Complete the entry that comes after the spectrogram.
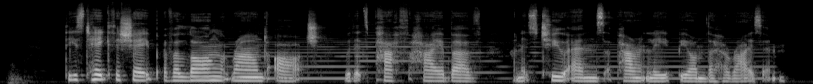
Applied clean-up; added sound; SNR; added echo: none; Wind instrument, woodwind instrument; 17 dB; none.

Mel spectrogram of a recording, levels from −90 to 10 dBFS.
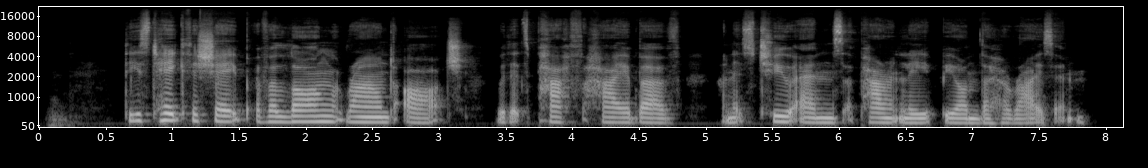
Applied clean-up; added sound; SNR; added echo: neural mask model Resemble Enhance denoiser.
